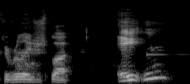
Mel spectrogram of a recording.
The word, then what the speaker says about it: Ayton: like the religious blood ayton rhymes with satan so they're not signing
